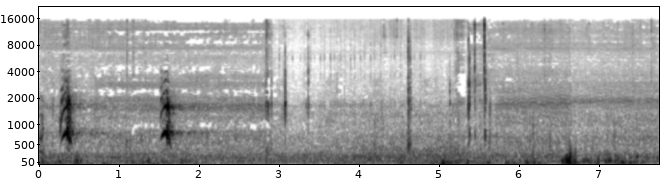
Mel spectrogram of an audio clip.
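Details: Dogs named Ruger and Missy, a Newfoundland and a Great Pyrenees, playing together; two short barks near the start, then quiet rustling and faint knocks.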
